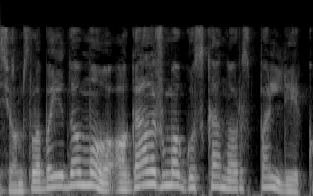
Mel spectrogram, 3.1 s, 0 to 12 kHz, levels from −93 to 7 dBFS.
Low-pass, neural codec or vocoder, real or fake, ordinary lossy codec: 7.2 kHz; none; real; MP3, 48 kbps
